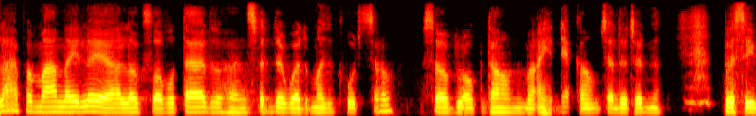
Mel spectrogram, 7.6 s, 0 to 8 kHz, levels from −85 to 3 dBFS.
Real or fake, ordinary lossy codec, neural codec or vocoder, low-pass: fake; none; codec, 16 kHz, 0.5 kbps, X-Codec, WavLM features, trained on Multilingual LibriSpeech; 7.2 kHz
